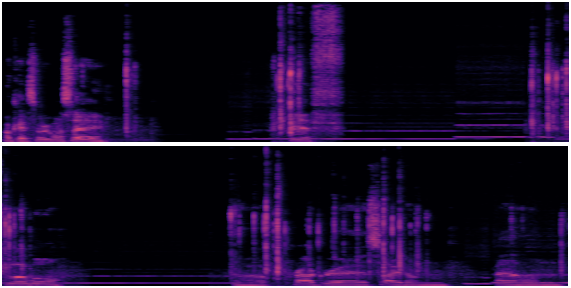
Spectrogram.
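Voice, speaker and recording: A man streaming as a game developer, casually thinking aloud and muttering haltingly to himself as he works through code. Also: on the high side. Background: music, keyboard typing.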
